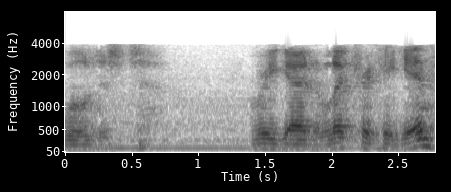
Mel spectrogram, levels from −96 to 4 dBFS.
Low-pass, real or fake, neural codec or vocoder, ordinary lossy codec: 7.2 kHz; real; none; AAC, 16 kbps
